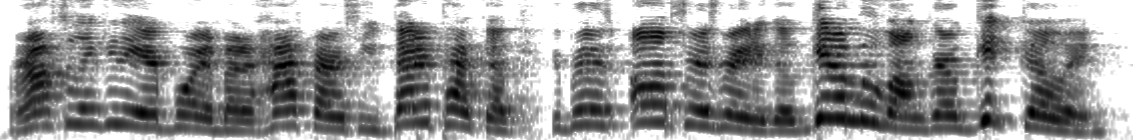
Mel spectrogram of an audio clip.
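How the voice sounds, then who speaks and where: A woman's voice: fairly high pitch, level tone, normal speed, gravelly, sharp tone. Woman doing a snapping, bullying father. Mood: barking. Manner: barking, snapping orders. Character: gruff bullying father, impatient and rude.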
